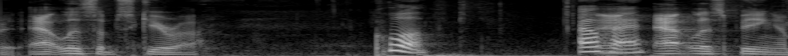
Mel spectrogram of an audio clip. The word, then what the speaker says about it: Atlas Obscura: it is atlas obscura cool ok atlas being a map obscura being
